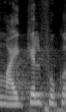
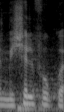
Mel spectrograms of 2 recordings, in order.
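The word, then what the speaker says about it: Michel Foucault: वर त्यांनी टाकलं त्या त्यांनी त्याला मायकेल फुको असं म्हटलं त्याच्यामध्ये ते त्याचं उच्चारण जे मिशेल फुको आहे दहावीचा आता शाळेचं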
